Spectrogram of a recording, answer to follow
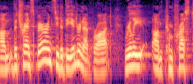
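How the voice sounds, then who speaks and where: Quick-paced and lively in intonation, a man talks in a plain, everyday voice at a fairly quick pace. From Canada, Toronto. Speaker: venture investor, conference speaker. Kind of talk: keynote presentation. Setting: stage with audience and live translator. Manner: frequent fillers and restarts.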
